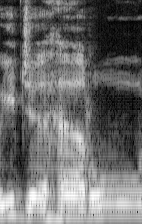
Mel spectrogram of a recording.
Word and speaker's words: اجْهَرُوا: Deuxièmement, donc وَأَسِرُّوا قَوْلَكُمْ أَوْ اجْهَرُوا بِهِ. Le alif ici, on ne le prononce pas puisqu'il y a le petit dessin en haut qui indique que c'est un alif de liaison.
